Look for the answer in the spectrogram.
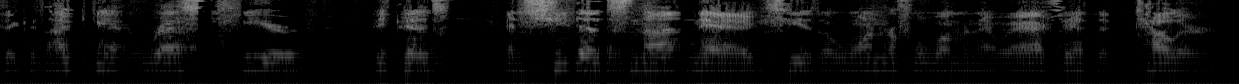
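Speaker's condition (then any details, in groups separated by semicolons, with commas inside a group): No condition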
